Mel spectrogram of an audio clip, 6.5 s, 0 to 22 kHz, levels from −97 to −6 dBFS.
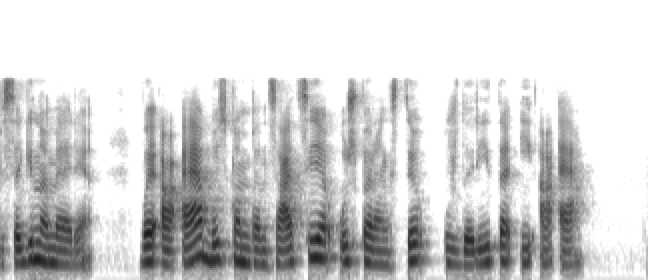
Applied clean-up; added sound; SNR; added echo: none; none; none; none.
